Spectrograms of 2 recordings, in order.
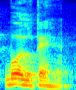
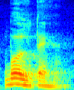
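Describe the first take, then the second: The two takes are said the same way.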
